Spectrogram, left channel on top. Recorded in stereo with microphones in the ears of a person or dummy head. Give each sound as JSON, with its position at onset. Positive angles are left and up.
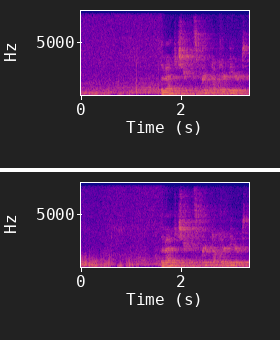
{"t": 1.6, "sound": "a woman speaking", "side_deg": 20, "distance_m": 4.5}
